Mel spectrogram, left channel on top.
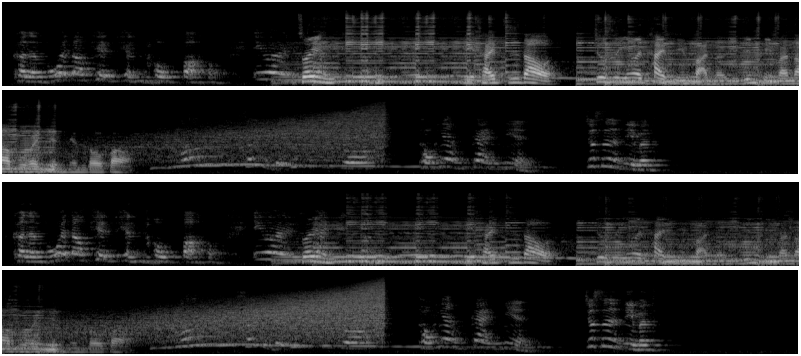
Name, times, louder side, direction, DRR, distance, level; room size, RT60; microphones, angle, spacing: voice 1, 0.1-3.9 7.8-8.1 9.7-11.7 12.1-13.3 13.8-14.5, left 1 dB, 60° right, 2.6 m, -39 dB
sound 1, 2.6-2.9 3.7-9.0 9.4-13.4, right 3 dB, 5° left, 1.4 m, -47 dB
sound 2, 2.7-5.4 5.7-8.5, left 1 dB, 55° left, 0.7 m, -34 dB
voice 2, 3.0-3.3 3.7-3.9 4.6-5.6 5.9-9.3, left 7 dB, 75° left, 0.3 m, -30 dB
sound 3, 4.9-11.8, right 7 dB, 35° right, 0.4 m, -44 dB
7.8 x 3.1 x 6.1 m
head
